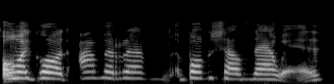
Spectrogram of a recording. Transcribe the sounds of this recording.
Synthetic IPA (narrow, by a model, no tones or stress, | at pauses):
omajɡoːdaməɾəm | bɔnʃɛlˠznɛwɪð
